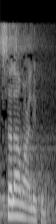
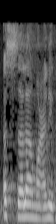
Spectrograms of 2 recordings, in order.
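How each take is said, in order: First: The opening 'as' syllable is left out. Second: The opening 'as' syllable is clearly pronounced. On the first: The speaker calls it wrong. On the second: The speaker calls it right.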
